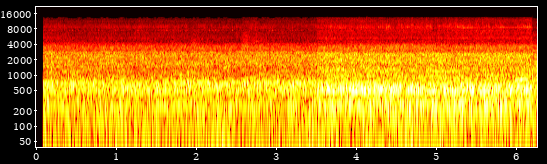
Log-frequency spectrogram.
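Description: Engines of heavy road-paving machinery, an asphalt paver and a dump truck, running steadily. The noise grows a little louder about halfway through.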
